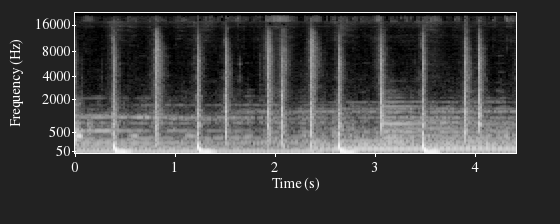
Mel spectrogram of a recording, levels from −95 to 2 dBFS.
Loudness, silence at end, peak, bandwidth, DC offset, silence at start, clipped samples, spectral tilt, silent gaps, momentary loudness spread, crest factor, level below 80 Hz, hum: -16 LUFS; 0 s; 0 dBFS; over 20 kHz; under 0.1%; 0 s; under 0.1%; -6 dB/octave; none; 9 LU; 14 dB; -16 dBFS; none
